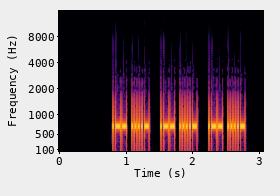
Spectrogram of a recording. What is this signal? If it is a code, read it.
Morse code, heard as a keyed tone, about 50 wpm, 700 Hz. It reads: W4 W4 W4
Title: Callsign Prefixes for Top 25 DXCC - Repeated 3x - 50wpm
